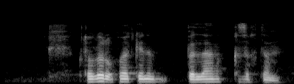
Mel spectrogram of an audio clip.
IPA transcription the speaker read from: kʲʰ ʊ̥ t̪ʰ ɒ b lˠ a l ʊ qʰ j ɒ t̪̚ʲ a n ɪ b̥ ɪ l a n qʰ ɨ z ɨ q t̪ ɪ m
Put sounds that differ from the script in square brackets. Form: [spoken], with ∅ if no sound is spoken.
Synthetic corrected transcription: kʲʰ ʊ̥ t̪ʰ ɒ b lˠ a [ɾ] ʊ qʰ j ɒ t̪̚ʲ a n ɪ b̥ ɪ l a n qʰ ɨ z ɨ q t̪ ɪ m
